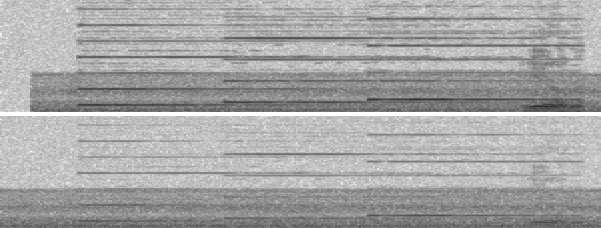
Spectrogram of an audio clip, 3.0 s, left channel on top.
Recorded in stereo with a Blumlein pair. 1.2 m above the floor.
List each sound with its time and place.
0.4 s a doorbell: 60° left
